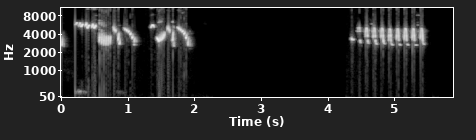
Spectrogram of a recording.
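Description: Wood lark song: two quick bursts of sweet, slurred descending notes, then a pause and a fast, even trill of about ten liquid notes.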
